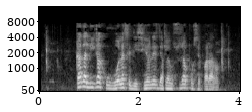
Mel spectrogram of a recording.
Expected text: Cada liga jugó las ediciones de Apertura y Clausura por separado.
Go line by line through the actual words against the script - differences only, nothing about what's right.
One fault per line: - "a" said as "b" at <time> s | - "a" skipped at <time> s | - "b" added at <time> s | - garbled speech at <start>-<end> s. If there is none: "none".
- "Apertura y" skipped at 2.5 s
